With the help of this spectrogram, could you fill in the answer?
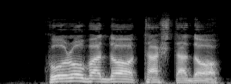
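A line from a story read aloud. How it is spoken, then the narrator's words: Shouted. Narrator (Russian): закричал Нандир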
